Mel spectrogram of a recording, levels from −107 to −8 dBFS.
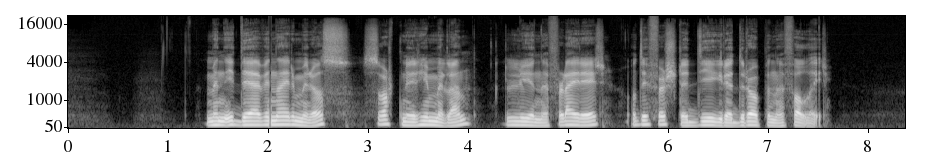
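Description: At 2.01 to 2.04 s, a Bluetooth dropout, likely a single packet arriving too late, abruptly silences the speech for 23 ms before it resumes further along.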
